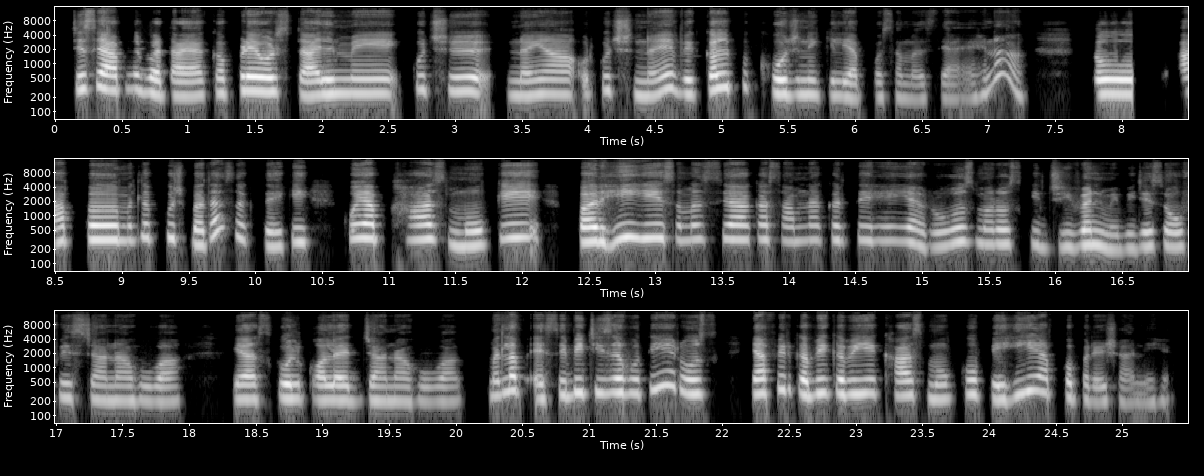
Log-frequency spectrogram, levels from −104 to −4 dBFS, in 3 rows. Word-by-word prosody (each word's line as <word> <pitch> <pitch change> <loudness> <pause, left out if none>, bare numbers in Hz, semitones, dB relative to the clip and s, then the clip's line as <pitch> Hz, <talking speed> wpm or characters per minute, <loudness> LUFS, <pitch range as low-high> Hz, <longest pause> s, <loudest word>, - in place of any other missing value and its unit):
जैसे 290 +3 +3
आपने 290 +1 +5
बताया 215 -2 +1
कपड़े 255 +3 +7
और 260 0 +10
स्टाइल 230 -2 +2
में 240 0 -2
कुछ 285 -1 -11
नया 230 -3 -1
और - - -13
कुछ 275 -3 -10
नए 220 +8 -1
विकल्प 290 +8 +2
खोजने 230 -1 +2
के 220 0 -13
लिए 205 -2 -4
आपको 200 +2 -12
समस्या 190 -1 -19
है, 185 +1 -22
है 240 - -13
ना? 285 -6 -10 0.5
तो 230 0 +8 0.4
आप, 290 +1 -2 0.4
मतलब 330 +3 -6
कुछ 340 0 -4
बता 245 +2 +1
सकते 300 -7 -8
हैं 225 0 -5
कि 280 +3 -5 0.3
कोई 335 +1 +1
आप 330 -1 +6
ख़ास 320 0 0
मौके 250 +10 -1 0.4
पर 285 0 +8
ही 300 +6 +2
ये 340 0 +3
समस्या 320 0 -3
का 320 0 -6
सामना 310 0 -12
करते 305 0 -10
हैं, 295 0 -13
या 280 -3 -4
रोज़-मरोज़ 255 +2 -4
के 250 - -13
जीवन 225 +3 -3
में 200 -2 -9
भी 210 - -14
जैसे 230 +2 -6
ऑफिस 230 +1 -9
जाना 210 -2 -9
हुआ 200 0 -9 0.4
या 220 0 +1
स्कूल 225 +1 0
कॉलेज 210 -2 -2
जाना 205 -1 -8
हुआ 195 0 -14 0.3
मतलब 325 +5 +2
ऐसी 245 +4 -5
भी 300 +3 +1
चीज़ें 295 +1 0
होती 300 +7 -3
हैं 425 - -1
रोज़ 280 -1 +1 0.4
या 285 - +5
फ़िर 345 0 -4
कभी-कभी 280 +1 +2
ये 290 - -4
ख़ास 260 0 -3
मौकों 225 +5 -5
पे 215 - -2
ही 260 +8 -4
ये 335 - -1
आपको 290 -5 -7
परेशानी 200 -3 -16
है? 195 0 -25
250 Hz, 175 wpm, -23 LUFS, 220-295 Hz, 0.5 s, और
